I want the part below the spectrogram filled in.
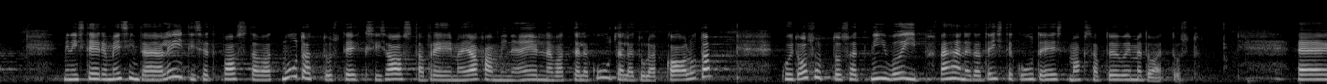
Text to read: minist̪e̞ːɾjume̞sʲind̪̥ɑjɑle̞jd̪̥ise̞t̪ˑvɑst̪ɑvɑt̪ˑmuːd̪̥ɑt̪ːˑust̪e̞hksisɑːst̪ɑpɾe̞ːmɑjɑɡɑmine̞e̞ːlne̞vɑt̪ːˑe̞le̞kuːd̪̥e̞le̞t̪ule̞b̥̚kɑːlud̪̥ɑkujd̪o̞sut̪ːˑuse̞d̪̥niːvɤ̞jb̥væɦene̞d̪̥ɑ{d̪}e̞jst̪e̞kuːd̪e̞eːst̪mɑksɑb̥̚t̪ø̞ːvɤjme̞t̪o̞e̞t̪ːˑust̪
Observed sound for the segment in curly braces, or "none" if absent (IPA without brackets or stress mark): t̪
